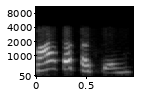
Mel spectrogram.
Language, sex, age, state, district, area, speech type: Hindi, female, 45-60, Uttar Pradesh, Pratapgarh, rural, conversation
